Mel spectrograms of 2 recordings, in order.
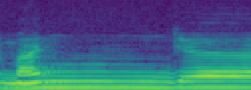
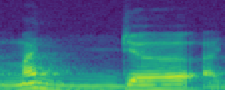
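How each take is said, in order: First: The n is a hidden nasal like ny. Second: The n merges completely into the j. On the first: The speaker calls it right. "harus ada ada seolah-olah ada kata-katanya ny-nya" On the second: The speaker calls it wrong. "jangan karena ini bukan idgham"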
